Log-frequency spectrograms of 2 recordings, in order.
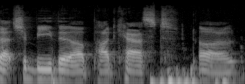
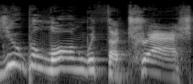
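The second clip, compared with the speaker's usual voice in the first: put-on outraged kid, high, loud furious yell; 11 semitones higher, 7 dB louder than usual. Retelling a kid at a wrestling show, speaker imitates a furious kid. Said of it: "the kid was furious".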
